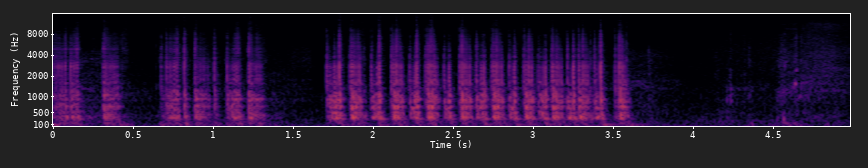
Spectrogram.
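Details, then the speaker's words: Porsche 911 (991) center console armrest lid: rapid creaky squeaks with any weight, even with new crested lid; hinge base found broken. "so here it is how annoying and there's nothing in it but it is super squeaky any weight whatsoever"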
